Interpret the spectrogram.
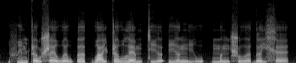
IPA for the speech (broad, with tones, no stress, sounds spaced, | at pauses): f i˧ m ʈ ə˨˩˨ w ʂ ɛ˨˩ w ə˨˩ w ʔ əː˦˥ k̚ w a˨˩˦ j ʈ ə˧˥ w l ɛ˨˩˨ m c i˨˩˨ ə̯ ʔ i˧ ə̯ ŋ i˨˩˦ w | m ə˨˩˨ ŋ ʂ u˨˩ ə̯ ɗ ə˨˩˦ j x ɛ˨˩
